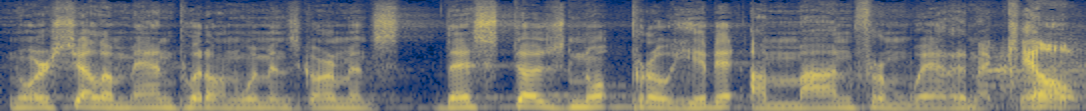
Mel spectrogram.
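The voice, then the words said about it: Reads in a put-on accent. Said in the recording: “I'm done now with the accent.”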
